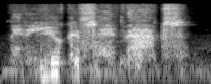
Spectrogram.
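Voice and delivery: put-on slow, tearful whisper of a small child; whispered child plea. Child looks straight at Reggie, whispered hopeful plea. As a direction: plead in a tiny whispered voice.

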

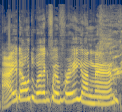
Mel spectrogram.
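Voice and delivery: high, slow cranky elder voice; old wise man voice. Pretend. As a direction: play a fussy old sage. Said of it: "get Reese's the Wise".

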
